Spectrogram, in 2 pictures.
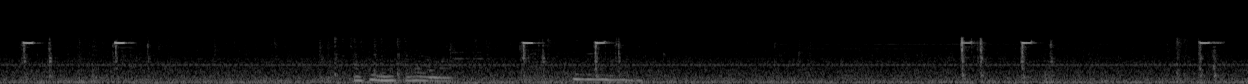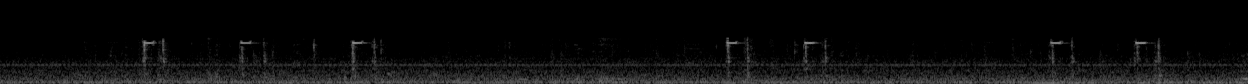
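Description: Buttons on a control keypad click sharply every second or two.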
